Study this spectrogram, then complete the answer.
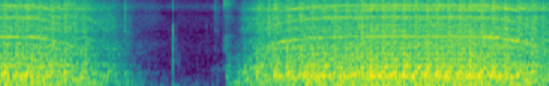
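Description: A sewing machine restitching a trouser seam runs in a loud, close, steady whir, cuts out briefly for a short pause with a small click, then starts again and runs on.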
